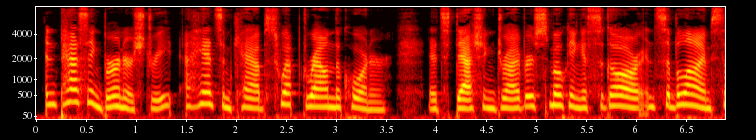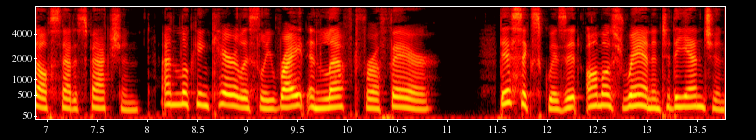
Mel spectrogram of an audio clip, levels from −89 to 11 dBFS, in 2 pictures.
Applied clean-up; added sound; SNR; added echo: none; none; none; none.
